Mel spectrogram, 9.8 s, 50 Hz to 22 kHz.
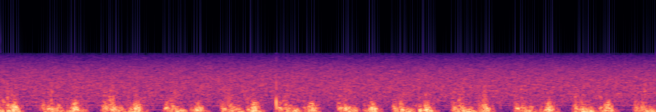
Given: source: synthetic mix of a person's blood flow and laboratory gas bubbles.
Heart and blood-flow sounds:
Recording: Doppler ultrasound of blood flow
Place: precordium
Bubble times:
4.11-4.19 s: bubbles
From the record:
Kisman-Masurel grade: 113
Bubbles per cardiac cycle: 1 to 2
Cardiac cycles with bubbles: 1 to 10%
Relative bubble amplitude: loud (0.450 to 0.775)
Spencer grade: 1 (occasional bubble signal discernible with the cardiac motion signal, with majority of cardiac periods free of bubbles)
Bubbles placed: anywhere in the cardiac cycle

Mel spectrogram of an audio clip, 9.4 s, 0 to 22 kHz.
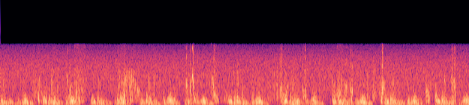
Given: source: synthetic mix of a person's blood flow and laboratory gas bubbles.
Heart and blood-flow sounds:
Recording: Doppler ultrasound of blood flow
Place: precordium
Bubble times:
0.00-0.04 s: bubbles
0.65-0.96 s: bubbles
1.02-1.18 s: bubbles
1.31-1.70 s: bubbles
2.31-2.81 s: bubbles
3.04-3.11 s: bubbles
3.46-3.52 s: bubbles
3.68-3.96 s: bubbles
4.20-4.63 s: bubbles
4.70-4.90 s: bubbles
5.58-6.15 s: bubbles
6.62-7.07 s: bubbles
7.43-7.71 s: bubbles
8.48-8.62 s: bubbles
8.67-8.75 s: bubbles
9.00-9.12 s: bubbles
From the record:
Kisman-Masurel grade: 233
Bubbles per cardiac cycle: several, 3 to 8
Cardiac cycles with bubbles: 50 to 99%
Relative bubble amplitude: loud (0.450 to 0.775)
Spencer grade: 3 (all of the cardiac periods contain showers or single bubble signals, but not dominating or overriding the cardiac motion signals)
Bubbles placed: only in the low amplitude regions of the cardiac cycle

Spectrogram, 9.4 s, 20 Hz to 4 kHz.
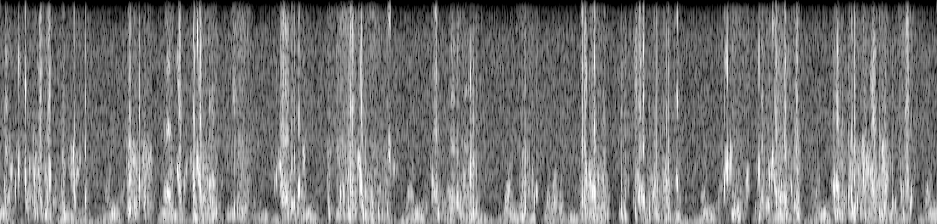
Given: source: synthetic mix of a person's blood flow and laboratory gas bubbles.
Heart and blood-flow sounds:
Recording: Doppler ultrasound of blood flow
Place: precordium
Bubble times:
0.00-0.54 s: bubbles
0.59-0.90 s: bubbles
1.25-1.54 s: bubbles
1.63-2.21 s: bubbles
2.24-2.52 s: bubbles
2.73-3.10 s: bubbles
3.26-3.99 s: bubbles
4.29-4.81 s: bubbles
5.17-5.42 s: bubbles
5.78-6.11 s: bubbles
6.19-6.83 s: bubbles
7.21-7.51 s: bubbles
7.55-8.04 s: bubbles
8.30-9.15 s: bubbles
From the record:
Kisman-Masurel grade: 444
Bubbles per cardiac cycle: continuous sound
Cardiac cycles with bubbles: 100%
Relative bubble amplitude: maximal (0.775 to 0.999)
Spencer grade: 4 (maximum detectable bubble signal sounding continuously throughout systole and diastole of every cardiac period, and overriding the amplitude of the normal cardiac signals)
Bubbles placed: only in the low amplitude regions of the cardiac cycle

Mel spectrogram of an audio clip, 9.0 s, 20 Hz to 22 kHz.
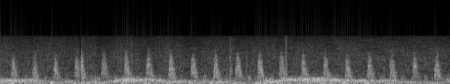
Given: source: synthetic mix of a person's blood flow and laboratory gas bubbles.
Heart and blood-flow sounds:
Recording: Doppler ultrasound of blood flow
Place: subclavian vein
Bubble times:
4.58-4.66 s: bubbles
From the record:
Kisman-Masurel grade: 111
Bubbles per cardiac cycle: 1 to 2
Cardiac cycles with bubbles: 1 to 10%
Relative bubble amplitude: barely perceptible (0.100 to 0.250)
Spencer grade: 1 (occasional bubble signal discernible with the cardiac motion signal, with majority of cardiac periods free of bubbles)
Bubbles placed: anywhere in the cardiac cycle

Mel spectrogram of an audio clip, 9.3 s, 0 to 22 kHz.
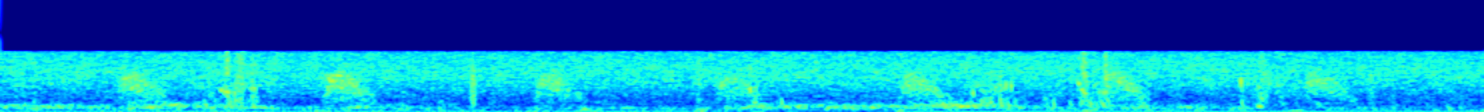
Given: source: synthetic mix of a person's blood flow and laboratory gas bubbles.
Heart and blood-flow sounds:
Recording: Doppler ultrasound of blood flow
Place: subclavian vein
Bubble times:
1.24-1.66 s: bubbles
4.67-4.75 s: bubbles
4.85-4.94 s: bubbles
6.03-6.46 s: bubbles
6.50-6.99 s: bubbles
7.71-8.15 s: bubbles
From the record:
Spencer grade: 2 (many but less than half of the cardiac periods contain bubble signals, singularly or in groups)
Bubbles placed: anywhere in the cardiac cycle

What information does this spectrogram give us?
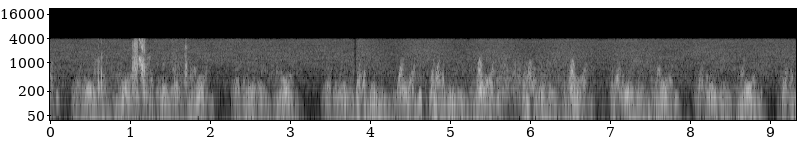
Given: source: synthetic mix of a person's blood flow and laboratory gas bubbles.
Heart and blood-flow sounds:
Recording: Doppler ultrasound of blood flow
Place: precordium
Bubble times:
0.54-0.71 s: bubbles
1.01-1.27 s: bubbles
1.52-1.74 s: bubbles
From the record:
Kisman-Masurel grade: 213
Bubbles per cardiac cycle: several, 3 to 8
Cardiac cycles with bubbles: 1 to 10%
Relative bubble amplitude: loud (0.450 to 0.775)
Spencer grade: 1 (occasional bubble signal discernible with the cardiac motion signal, with majority of cardiac periods free of bubbles)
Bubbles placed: only in the low amplitude regions of the cardiac cycle

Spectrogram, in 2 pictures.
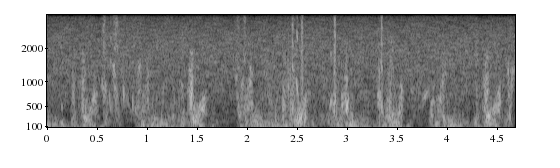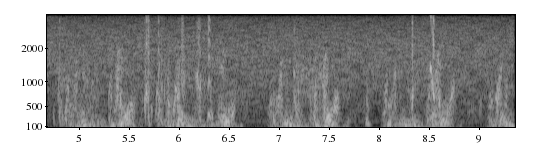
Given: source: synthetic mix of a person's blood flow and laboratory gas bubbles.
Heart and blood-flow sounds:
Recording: Doppler ultrasound of blood flow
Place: precordium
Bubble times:
0.11-0.21 s: bubbles
0.53-1.40 s: bubbles
1.87-2.02 s: bubbles
2.08-2.96 s: bubbles
3.27-3.52 s: bubbles
3.62-4.02 s: bubbles
4.05-4.09 s: bubbles
4.54-5.18 s: bubbles
5.62-6.12 s: bubbles
6.16-6.36 s: bubbles
6.91-7.01 s: bubbles
7.09-7.52 s: bubbles
7.83-7.95 s: bubbles
8.27-8.42 s: bubbles
8.46-8.74 s: bubbles
8.99-9.03 s: bubbles
From the record:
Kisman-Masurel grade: 232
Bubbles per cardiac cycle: several, 3 to 8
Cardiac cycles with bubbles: 50 to 99%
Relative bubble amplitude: moderate (0.250 to 0.450)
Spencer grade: 3 (all of the cardiac periods contain showers or single bubble signals, but not dominating or overriding the cardiac motion signals)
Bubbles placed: only in the low amplitude regions of the cardiac cycle

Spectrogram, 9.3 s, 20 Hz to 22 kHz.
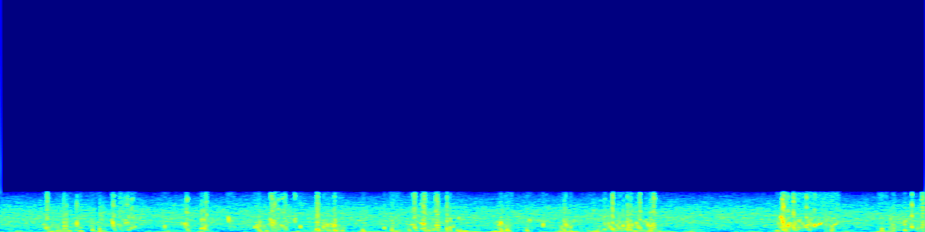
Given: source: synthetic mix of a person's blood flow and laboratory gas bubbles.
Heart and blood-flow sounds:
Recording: Doppler ultrasound of blood flow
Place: precordium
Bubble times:
0.42-1.04 s: bubbles
1.09-1.38 s: bubbles
1.61-1.69 s: bubbles
1.80-1.94 s: bubbles
1.98-2.11 s: bubbles
2.25-2.38 s: bubbles
2.51-2.90 s: bubbles
2.94-3.46 s: bubbles
3.59-3.69 s: bubbles
3.80-4.66 s: bubbles
4.95-5.14 s: bubbles
5.23-5.33 s: bubbles
5.41-5.47 s: bubbles
5.57-5.76 s: bubbles
5.86-6.60 s: bubbles
7.73-8.40 s: bubbles
8.78-9.26 s: bubbles
From the record:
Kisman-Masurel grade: 333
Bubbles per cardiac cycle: rolling drumbeat, 9 or more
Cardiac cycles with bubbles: 50 to 99%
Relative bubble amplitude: loud (0.450 to 0.775)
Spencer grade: 3 (all of the cardiac periods contain showers or single bubble signals, but not dominating or overriding the cardiac motion signals)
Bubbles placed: anywhere in the cardiac cycle

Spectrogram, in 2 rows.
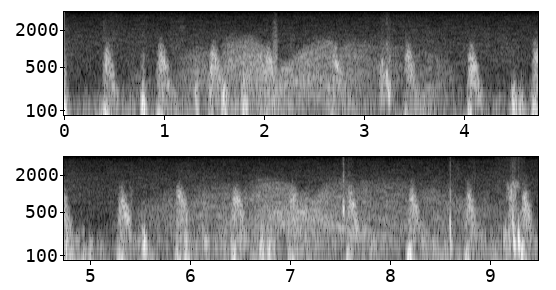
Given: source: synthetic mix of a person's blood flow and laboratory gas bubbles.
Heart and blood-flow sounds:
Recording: Doppler ultrasound of blood flow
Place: subclavian vein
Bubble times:
3.16-3.27 s: bubbles
7.51-7.65 s: bubbles
8.58-8.65 s: bubbles
9.05-9.36 s: bubbles
From the record:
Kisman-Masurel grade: 122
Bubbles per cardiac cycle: 1 to 2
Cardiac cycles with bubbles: 10 to 50%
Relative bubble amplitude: moderate (0.250 to 0.450)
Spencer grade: 2 (many but less than half of the cardiac periods contain bubble signals, singularly or in groups)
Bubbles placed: anywhere in the cardiac cycle

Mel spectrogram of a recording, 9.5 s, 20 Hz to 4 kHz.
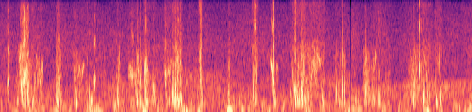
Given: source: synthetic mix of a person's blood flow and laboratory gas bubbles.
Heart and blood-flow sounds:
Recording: Doppler ultrasound of blood flow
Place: subclavian vein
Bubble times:
0.14-0.20 s: bubbles
0.31-0.86 s: bubbles
1.11-1.23 s: bubbles
1.46-1.76 s: bubbles
1.80-1.93 s: bubbles
2.32-2.42 s: bubbles
2.56-3.14 s: bubbles
3.28-3.65 s: bubbles
3.97-4.07 s: bubbles
4.54-4.61 s: bubbles
5.04-5.17 s: bubbles
5.38-5.55 s: bubbles
5.79-6.50 s: bubbles
6.71-6.92 s: bubbles
7.25-7.64 s: bubbles
8.14-8.63 s: bubbles
8.71-8.84 s: bubbles
From the record:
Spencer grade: 3 (all of the cardiac periods contain showers or single bubble signals, but not dominating or overriding the cardiac motion signals)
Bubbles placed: anywhere in the cardiac cycle

